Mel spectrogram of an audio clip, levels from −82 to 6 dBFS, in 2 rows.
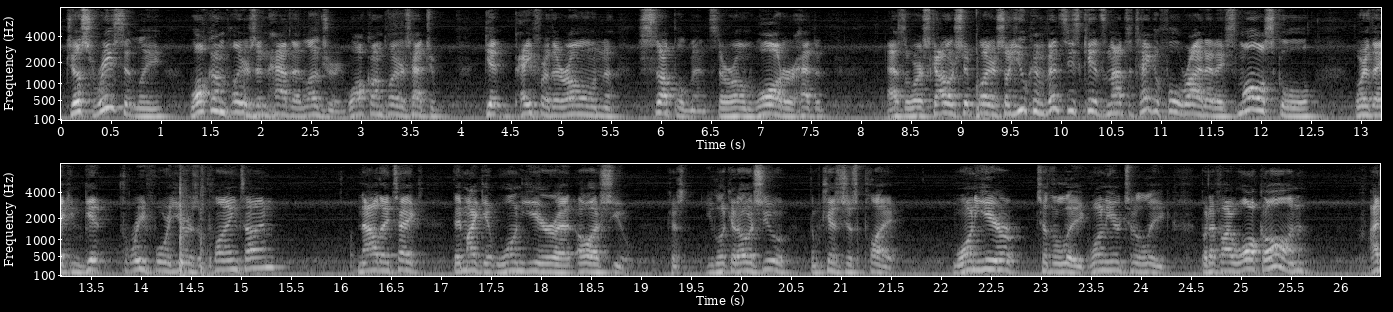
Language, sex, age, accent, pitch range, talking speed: English, male, 30-49, American, 150-195 Hz, 205 wpm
